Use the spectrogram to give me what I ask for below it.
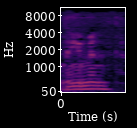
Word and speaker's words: Lemon: Some people say it Lehman. I say it Lemon. Spelled the same way. So Robert Granville Lemon and Lehman, either way.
